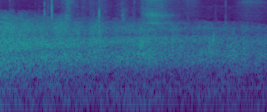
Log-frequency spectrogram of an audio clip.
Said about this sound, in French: Installez-vous bien au fond de vos sièges, décollage immédiat.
